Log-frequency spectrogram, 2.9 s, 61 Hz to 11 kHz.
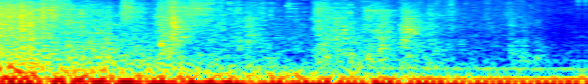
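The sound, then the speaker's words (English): Explosion of a 60-foot hackway in a tabletop RPG session: a loud, sustained rumbling boom with heavy low-end roar that fills the whole stretch, with no talk over it. “Speaking of blown, as you're walking, the entire like 60 feet worth of this hackway explodes.”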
